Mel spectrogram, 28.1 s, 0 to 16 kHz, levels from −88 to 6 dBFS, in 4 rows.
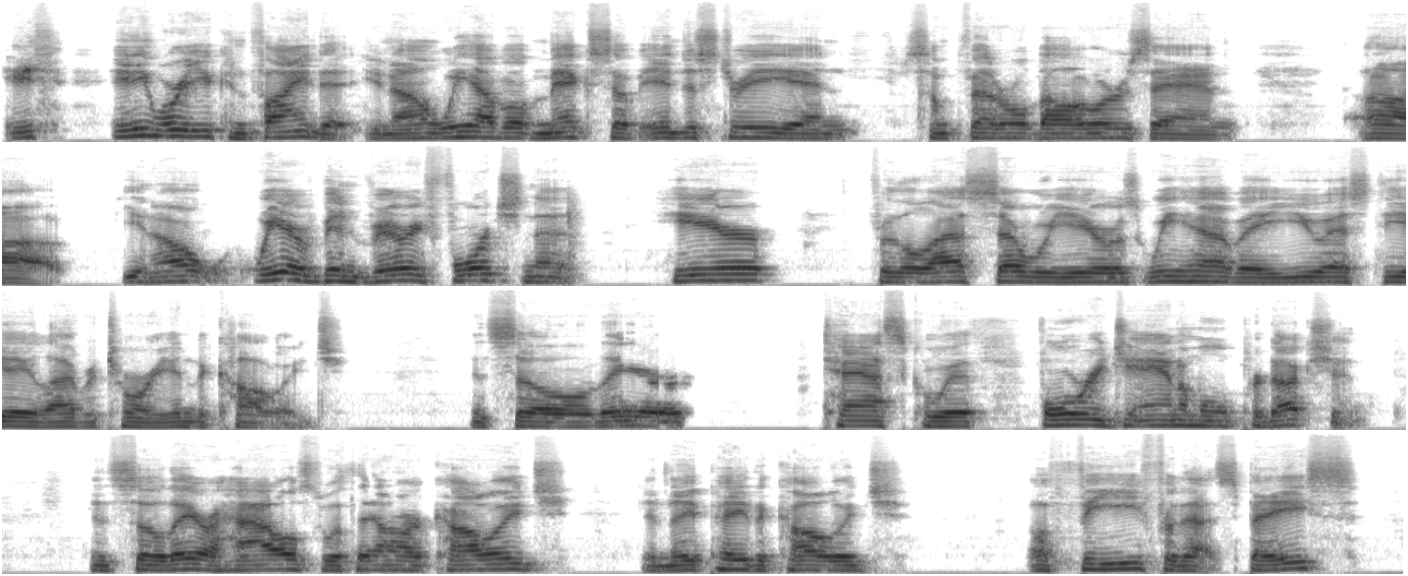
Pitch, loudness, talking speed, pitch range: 125 Hz, -18 LUFS, 145 wpm, 120-135 Hz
